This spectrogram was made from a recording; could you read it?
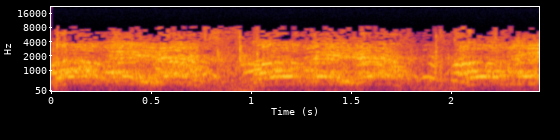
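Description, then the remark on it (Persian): A crowd of Iranian protesters in Rome, Italy, chants slogans in Italian in unison, loud and sustained, with rhythmic swells of many voices shouting together and no single speaker standing out. “در روم، پایتخت ایتالیا، تظاهرکنندگان ایرانی به زبان ایتالیایی شعار می‌دادند تا پیام آزادی خواهی هموطنانشان را به گوش سایر شهروندان این کشور برسانند.”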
